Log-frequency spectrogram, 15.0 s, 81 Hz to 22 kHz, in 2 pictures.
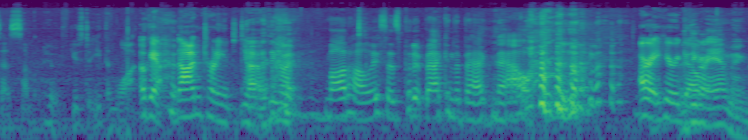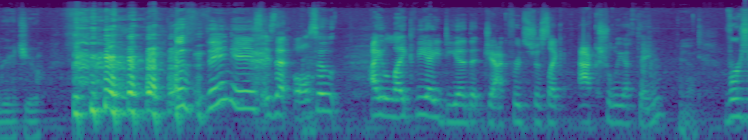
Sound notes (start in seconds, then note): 8.2 laughs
